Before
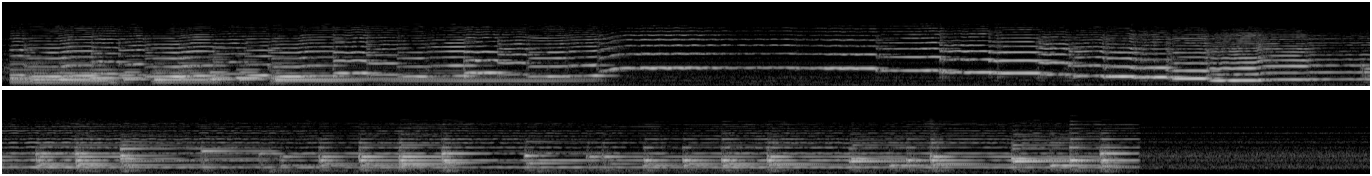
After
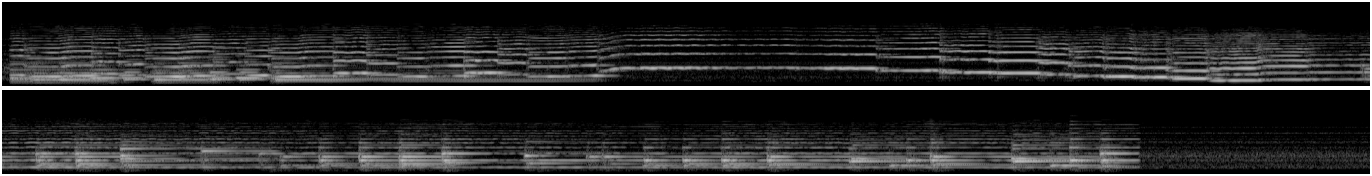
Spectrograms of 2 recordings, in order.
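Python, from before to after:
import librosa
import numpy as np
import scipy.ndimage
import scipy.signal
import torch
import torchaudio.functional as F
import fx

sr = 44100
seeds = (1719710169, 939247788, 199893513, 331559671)

y = scipy.signal.sosfilt(scipy.signal.butter(2, 340.0, 'highpass', fs=sr, output='sos'), x)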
